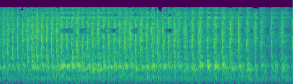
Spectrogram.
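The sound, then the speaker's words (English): A prize wheel is given its first spin, with a rapid, steady stream of loud clicks that blur into a whirring rattle, then start to spread out slightly as it slows. “I've got the wheel in front of me. Let's do it. You ready for the first spin?”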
